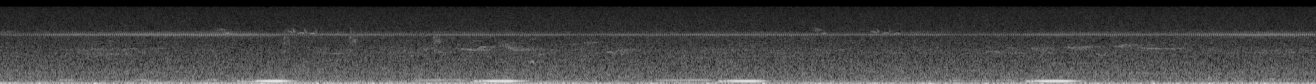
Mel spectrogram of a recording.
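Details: Savi's warbler reeling from a bush at least 200 metres away at RSPB Minsmere in May 2017: a thin, even, high buzzing reel runs unbroken throughout. Loud low rumbling noise and deep hollow pulses every two to three seconds dominate.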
